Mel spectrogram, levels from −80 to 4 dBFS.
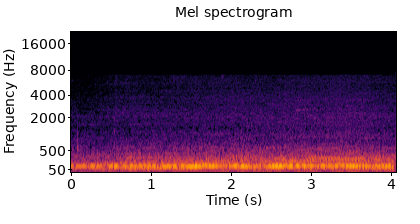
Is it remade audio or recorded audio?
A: recorded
